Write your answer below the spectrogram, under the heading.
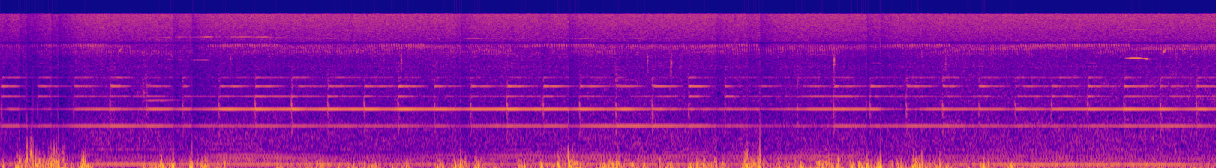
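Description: Railroad grade-crossing bell ringing with quick, even strokes while the crossing gates lower, with a low steady hum and irregular low buffeting underneath.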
